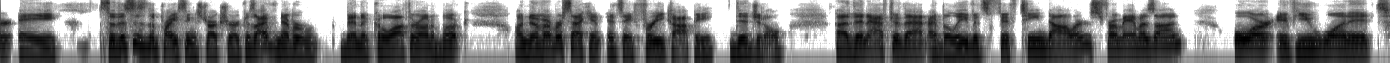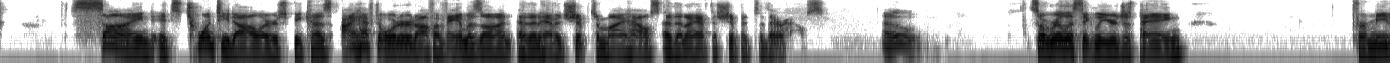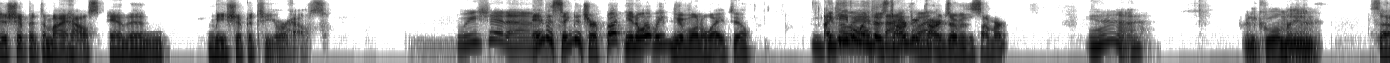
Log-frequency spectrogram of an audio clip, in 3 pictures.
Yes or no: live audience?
no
